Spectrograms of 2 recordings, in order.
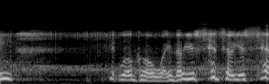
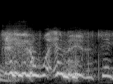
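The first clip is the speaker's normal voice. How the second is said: frightened refusal; 6 semitones higher, 7 dB louder than usual. Acted. Refuses food, frightened and angry.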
